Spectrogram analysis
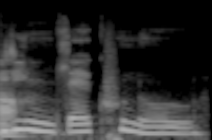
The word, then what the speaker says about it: Didintle Khunou: But ladies and gentlemen, Didintle Khunou. Is that I pronounced the last name correctly? Yes, Didintle Khunou.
